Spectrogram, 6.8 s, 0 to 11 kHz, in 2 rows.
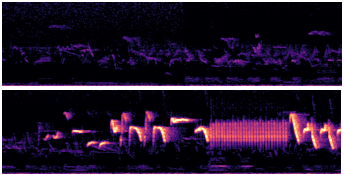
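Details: After several seconds of faint background noise, a Eurasian wren singing from a tree at Wicken Fen, about 15 m away, bursts in with high twitters, a steady buzzy trill and quick repeated sweeping notes.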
